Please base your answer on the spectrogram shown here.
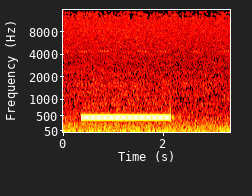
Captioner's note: phone ringing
